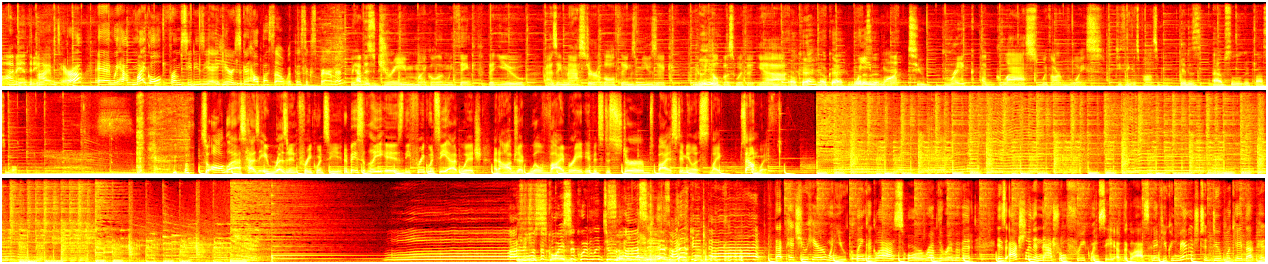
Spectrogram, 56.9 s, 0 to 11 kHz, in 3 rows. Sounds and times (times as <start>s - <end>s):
Music: 0.0s - 43.7s, 45.5s - 56.8s.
